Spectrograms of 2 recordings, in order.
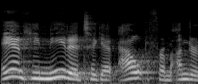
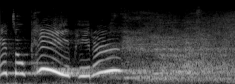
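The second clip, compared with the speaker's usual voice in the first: put-on very high, loud, child-like soothing comforting voice; 14 semitones higher, 7 dB louder than usual. Retelling how a young son comforts his baby brother: imitating a child's high-pitched comforting voice. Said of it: "his comforting Peter voice is very high-pitched".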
